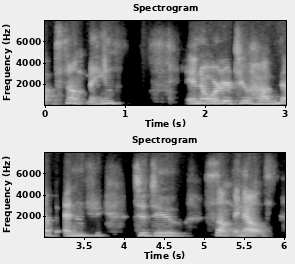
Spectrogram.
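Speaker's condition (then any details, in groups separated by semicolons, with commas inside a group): Cerebral palsy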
